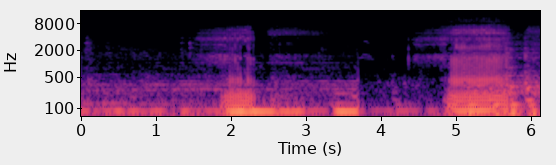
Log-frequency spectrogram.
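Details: Female Rottweiler dog snoring: deep, rumbling snores with loud rasping peaks, about 20 a minute, likened to a man's snoring; heavy snoring.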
